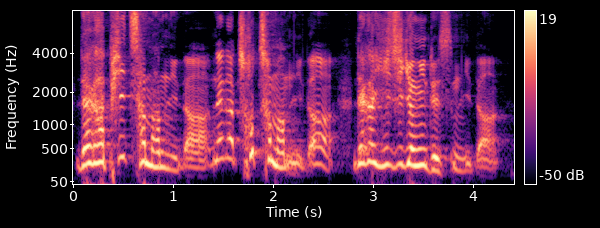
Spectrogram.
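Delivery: loud lament. Retold or imitated. Preacher voicing the lamenting people, loud anguished lament. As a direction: cry out the misery from the pulpit. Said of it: "애가서에 얘기합니다".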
